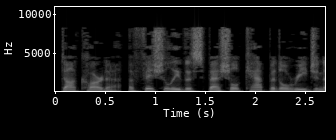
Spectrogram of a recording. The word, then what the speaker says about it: Jakarta: Jakarta, Indonesian pronunciation, Dakarta, officially the special capital region of Jakarta Indonesian, Daerah Khusus Ibu Kota Jakarta, is the capital and largest city of Indonesia.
